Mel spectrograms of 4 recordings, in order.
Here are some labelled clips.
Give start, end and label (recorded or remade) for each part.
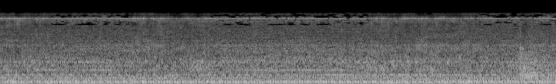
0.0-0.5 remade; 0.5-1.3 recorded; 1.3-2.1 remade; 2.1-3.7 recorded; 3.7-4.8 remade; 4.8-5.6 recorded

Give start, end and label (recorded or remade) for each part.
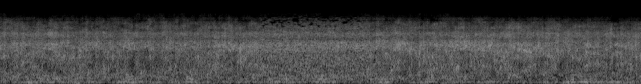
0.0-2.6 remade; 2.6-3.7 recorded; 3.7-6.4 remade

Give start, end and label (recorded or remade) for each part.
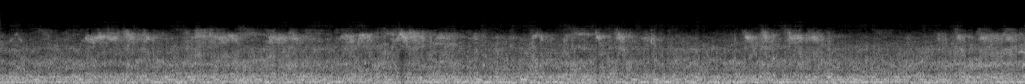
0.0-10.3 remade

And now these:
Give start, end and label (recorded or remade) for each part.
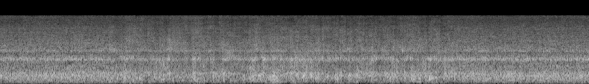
0.0-1.1 recorded; 1.1-4.6 remade; 4.6-5.9 recorded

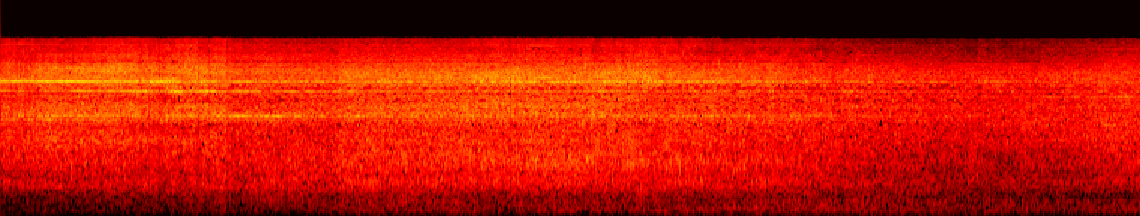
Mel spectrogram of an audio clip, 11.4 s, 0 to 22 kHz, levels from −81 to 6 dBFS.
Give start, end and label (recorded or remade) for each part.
0.0-1.3 recorded; 1.3-2.1 remade; 2.1-4.6 recorded; 4.6-5.2 remade; 5.2-5.8 recorded; 5.8-8.6 remade; 8.6-9.6 recorded; 9.6-10.4 remade; 10.4-11.4 recorded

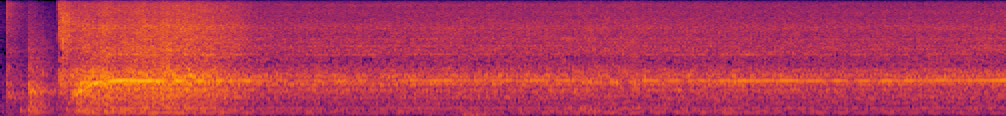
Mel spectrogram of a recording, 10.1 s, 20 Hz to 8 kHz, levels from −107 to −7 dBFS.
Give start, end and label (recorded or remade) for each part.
0.0-5.7 recorded; 5.7-6.4 remade; 6.4-10.1 recorded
